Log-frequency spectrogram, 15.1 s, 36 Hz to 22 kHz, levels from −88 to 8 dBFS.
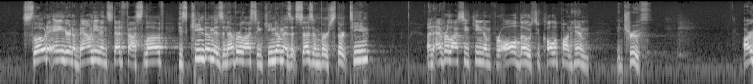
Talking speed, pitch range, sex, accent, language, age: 130 wpm, 160-230 Hz, male, American, English, 20-39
